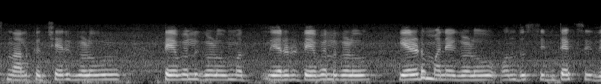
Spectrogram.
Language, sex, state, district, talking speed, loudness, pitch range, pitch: Kannada, female, Karnataka, Koppal, 140 wpm, -16 LUFS, 210-225 Hz, 215 Hz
